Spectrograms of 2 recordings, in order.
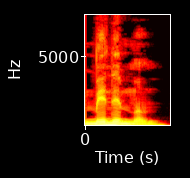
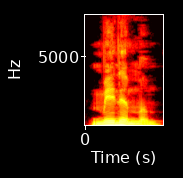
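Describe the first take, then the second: No difference in how they are said.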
